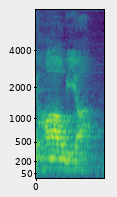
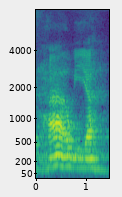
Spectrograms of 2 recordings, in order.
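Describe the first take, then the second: First: The h sound is heavy and full-mouthed. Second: The h sound is light and thin. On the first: The speaker calls it wrong. "if it were to be thick, we would say hawiyah" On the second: The speaker calls it right. "And so it's hawiyah"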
